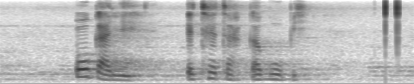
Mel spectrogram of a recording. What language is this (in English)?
Xhosa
